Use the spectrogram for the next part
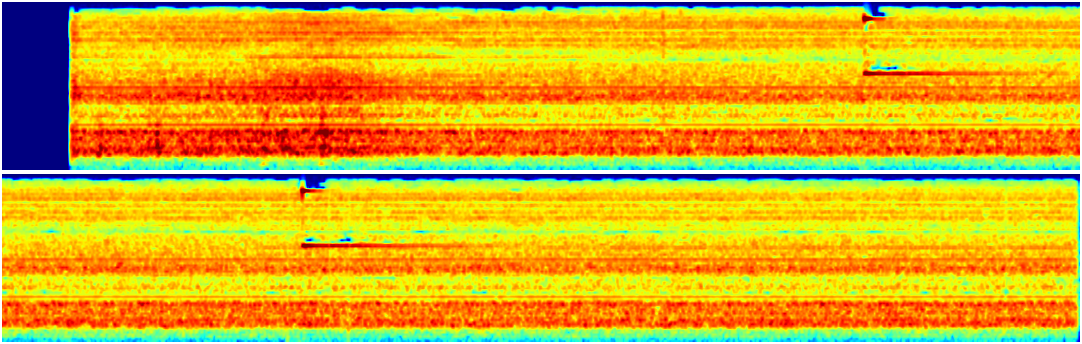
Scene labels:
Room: living room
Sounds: vacuum cleaner, phone ringing

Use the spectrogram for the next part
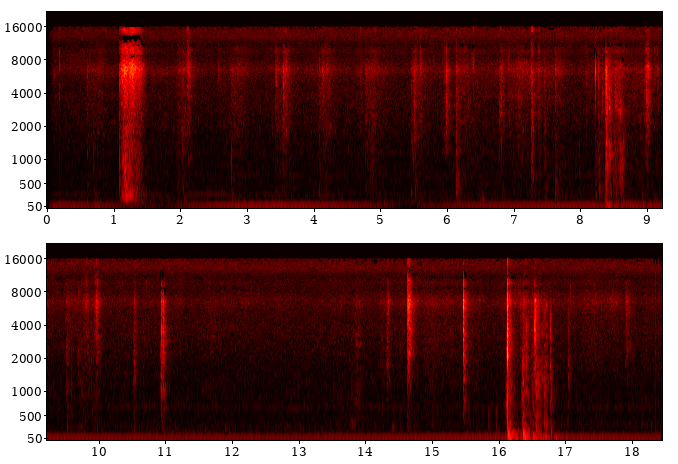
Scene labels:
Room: hallway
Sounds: footsteps, door (more than once)

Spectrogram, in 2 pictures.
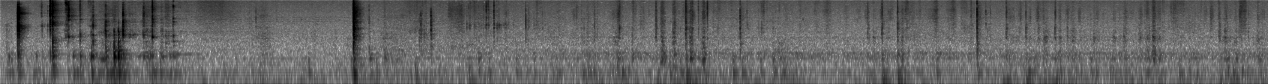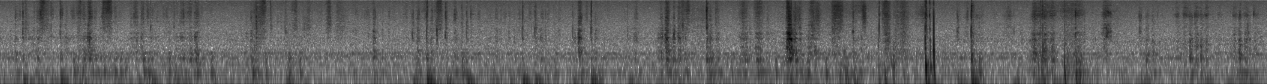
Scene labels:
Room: office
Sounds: light switch

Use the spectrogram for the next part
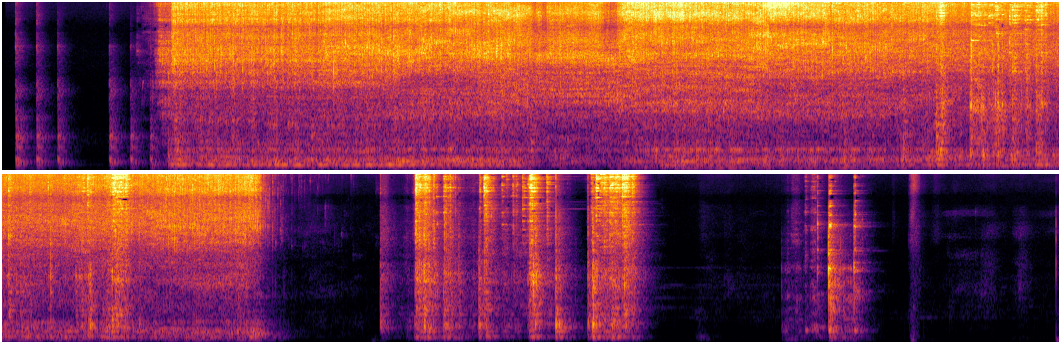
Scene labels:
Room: kitchen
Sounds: running water, cutlery and dishes

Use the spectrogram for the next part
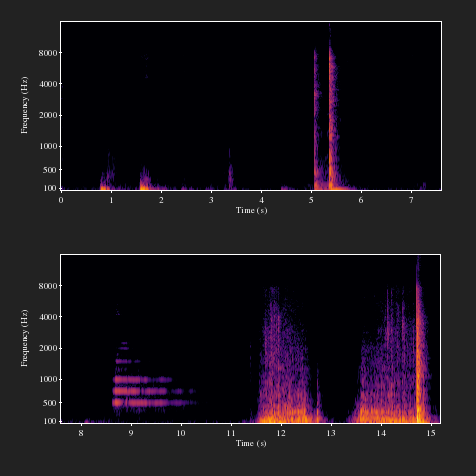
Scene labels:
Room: bedroom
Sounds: footsteps, door, phone ringing, wardrobe or drawer

